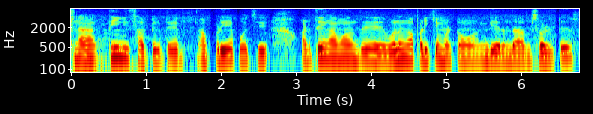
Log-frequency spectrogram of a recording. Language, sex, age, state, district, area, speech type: Tamil, female, 18-30, Tamil Nadu, Nagapattinam, urban, spontaneous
